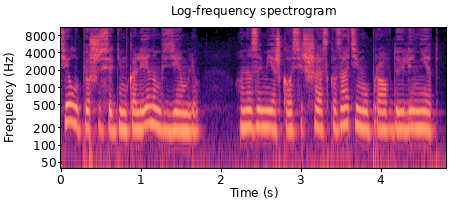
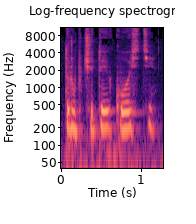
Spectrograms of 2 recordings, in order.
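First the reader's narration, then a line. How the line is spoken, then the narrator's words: Quiet, matter-of-fact. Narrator (Russian): тихо и буднично произнес он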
